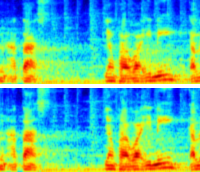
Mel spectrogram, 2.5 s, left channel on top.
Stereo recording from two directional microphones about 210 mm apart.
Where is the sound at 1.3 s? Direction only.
30° right (ahead or behind).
